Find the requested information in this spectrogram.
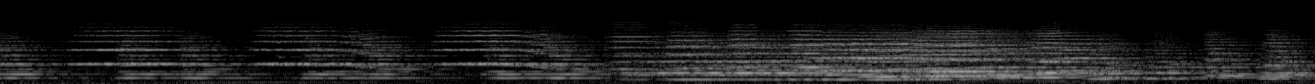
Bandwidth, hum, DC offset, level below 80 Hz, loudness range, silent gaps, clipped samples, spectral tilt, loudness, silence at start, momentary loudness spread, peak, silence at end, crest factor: over 20 kHz; none; under 0.1%; -70 dBFS; 7 LU; none; under 0.1%; -3 dB/octave; -35 LUFS; 0 s; 14 LU; -18 dBFS; 0 s; 18 dB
